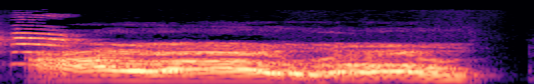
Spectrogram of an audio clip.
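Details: Talking-style vocalizing from a pet dog: one long, rich harmonic howl-moan of about two and a half seconds, fairly steady in pitch with a wavering dip and a slight rise before it fades.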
